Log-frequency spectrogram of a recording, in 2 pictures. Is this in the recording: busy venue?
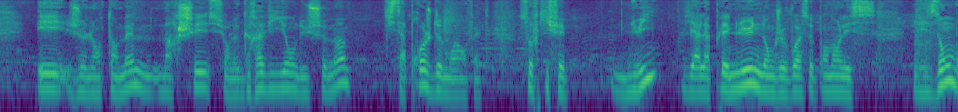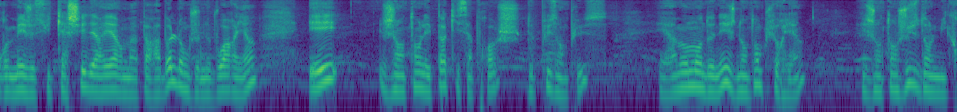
yes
